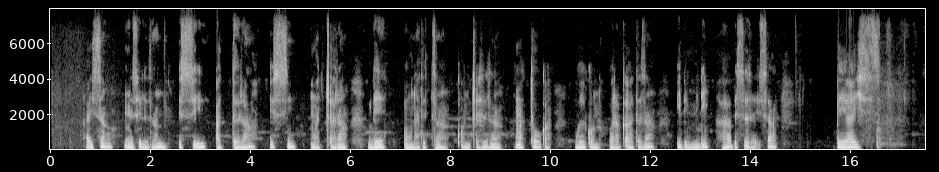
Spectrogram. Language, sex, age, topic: Gamo, male, 18-24, government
